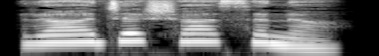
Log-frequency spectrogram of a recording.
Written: ರಾಜಶಾಸನ

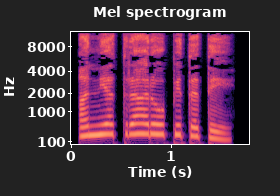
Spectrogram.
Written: ಅನ್ಯತ್ರಾರೋಪಿತತೆ

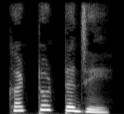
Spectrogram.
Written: ಕಟ್ಟೊಟ್ಟಜೆ

